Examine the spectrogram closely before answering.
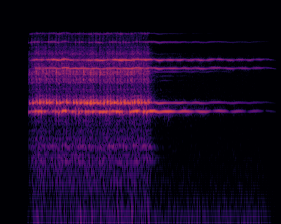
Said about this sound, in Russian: Но тут у него зазвонил телефон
